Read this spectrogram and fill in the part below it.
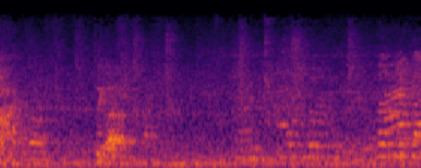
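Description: Young children chatter and call out in an echoing room.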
